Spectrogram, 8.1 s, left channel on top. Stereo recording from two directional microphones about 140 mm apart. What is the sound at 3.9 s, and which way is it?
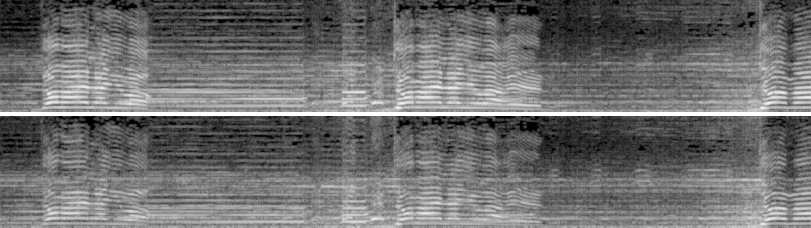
Music, 45° left (ahead or behind).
